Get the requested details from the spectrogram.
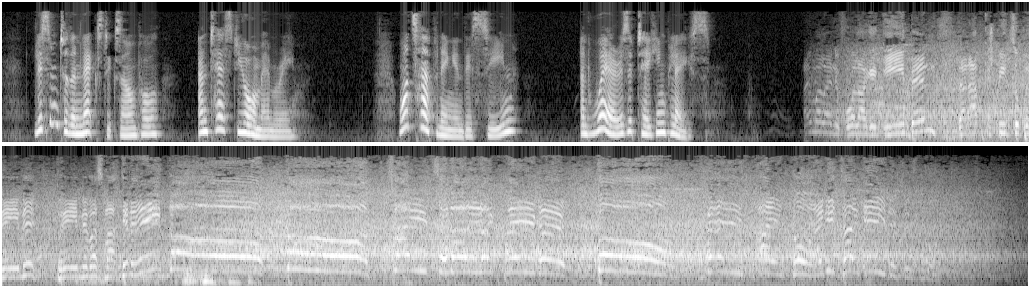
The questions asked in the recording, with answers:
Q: What's happening in this scene and where is it taking place?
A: that was an excerpt from a football commentary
